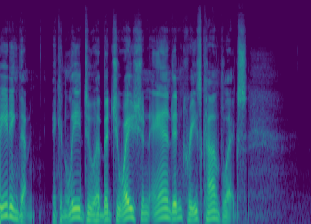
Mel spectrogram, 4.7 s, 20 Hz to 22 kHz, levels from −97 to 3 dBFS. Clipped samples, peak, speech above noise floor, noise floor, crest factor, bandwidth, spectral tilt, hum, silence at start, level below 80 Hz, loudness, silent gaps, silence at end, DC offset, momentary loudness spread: under 0.1%; -10 dBFS; 46 dB; -73 dBFS; 20 dB; 14.5 kHz; -6 dB/octave; none; 0 s; -60 dBFS; -28 LUFS; none; 1 s; under 0.1%; 12 LU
